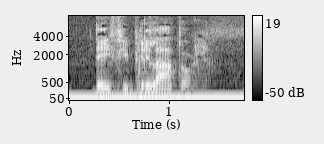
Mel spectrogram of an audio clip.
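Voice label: "defibrillator", Dutch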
